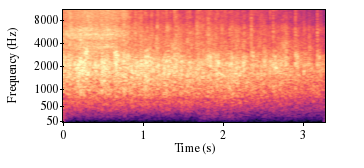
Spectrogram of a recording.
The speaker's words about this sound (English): Again, thank you, everyone. Thanks for standing and thanks for clapping. Yeah, thank you so much.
